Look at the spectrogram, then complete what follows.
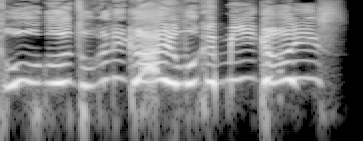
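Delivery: very high, loud, puffed-up goofy cartoon voice. Showing how the speaker inflates their own voice: inflated cartoony voice. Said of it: "I kinda cartoon it".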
